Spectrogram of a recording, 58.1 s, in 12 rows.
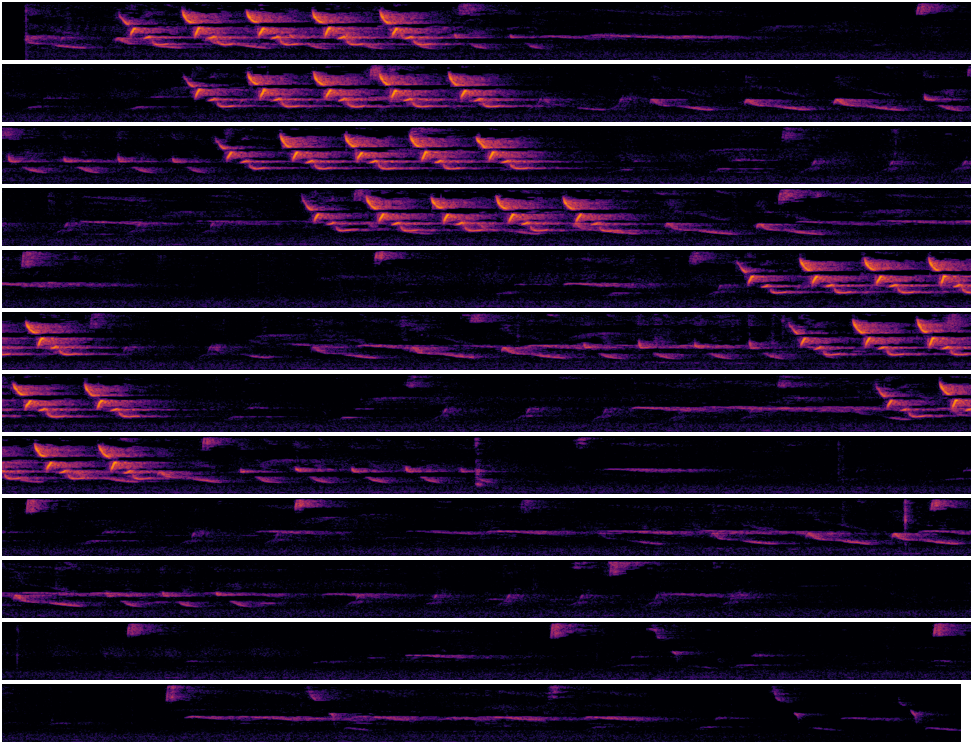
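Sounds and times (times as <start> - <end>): songbird singing: 0.1 - 58.0
steady low rumble: 12.4 - 57.9.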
